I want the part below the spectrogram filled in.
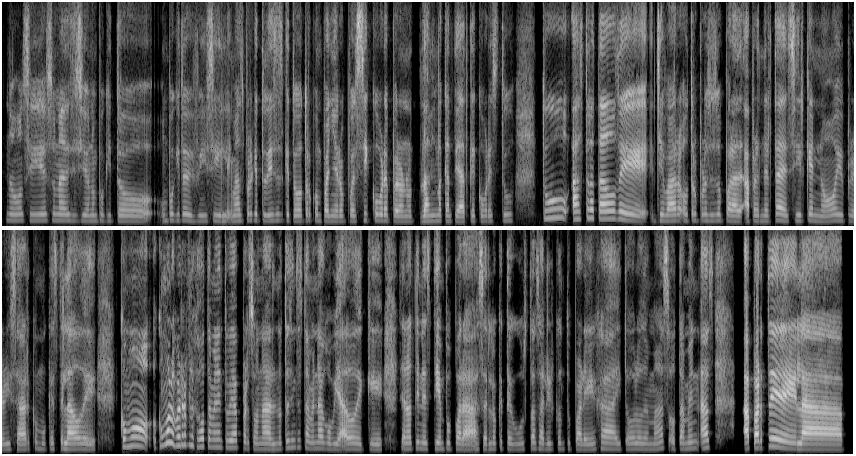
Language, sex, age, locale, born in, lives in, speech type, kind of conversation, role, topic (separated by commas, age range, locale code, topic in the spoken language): Spanish, female, 20-24, es-MX, Mexico, Mexico, conversation, advice, advisor, ¿Por qué me siento agotado/a todo el tiempo aunque descanse y no tenga energía para trabajar ni para la vida diaria?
